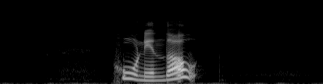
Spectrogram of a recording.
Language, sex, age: Norwegian, female, 30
